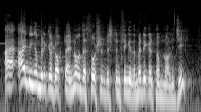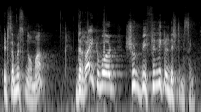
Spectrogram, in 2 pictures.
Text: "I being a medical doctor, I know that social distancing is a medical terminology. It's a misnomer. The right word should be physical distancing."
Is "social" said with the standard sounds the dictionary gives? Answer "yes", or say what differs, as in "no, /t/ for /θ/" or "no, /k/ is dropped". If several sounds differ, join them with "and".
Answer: yes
